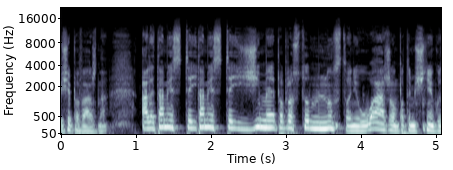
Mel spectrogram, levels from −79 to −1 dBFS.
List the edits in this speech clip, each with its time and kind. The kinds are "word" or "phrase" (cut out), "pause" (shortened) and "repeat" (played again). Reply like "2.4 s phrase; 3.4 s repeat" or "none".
1.8 s repeat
